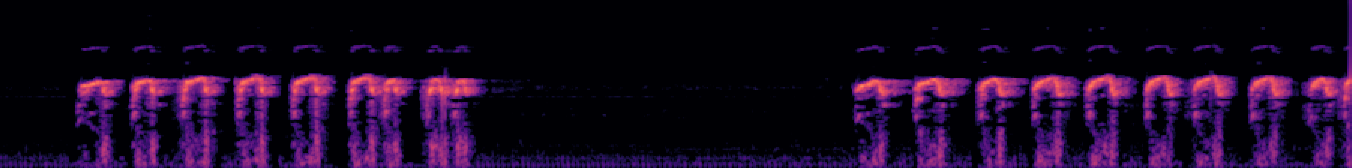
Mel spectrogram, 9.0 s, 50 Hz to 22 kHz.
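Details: Bald eagle at the nest at Fraser Point on a July 2022 evening, live nest cam: two bursts of rapid, high, piping chatter, each about eight or nine squeaky notes, separated by a few seconds of quiet.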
